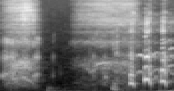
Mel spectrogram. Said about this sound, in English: yes, take a little sniff of your drink.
